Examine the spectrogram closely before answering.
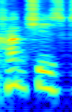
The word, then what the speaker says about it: conch: So get the conches while you can. Yes, there are 2 ways to pronounce it. I prefer to do conch.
